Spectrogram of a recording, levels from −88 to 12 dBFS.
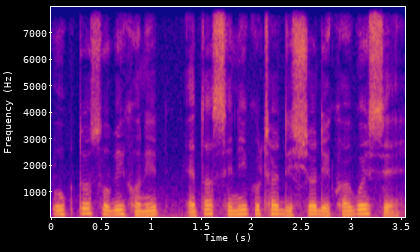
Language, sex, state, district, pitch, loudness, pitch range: Assamese, male, Assam, Kamrup Metropolitan, 155 Hz, -15 LUFS, 140-160 Hz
